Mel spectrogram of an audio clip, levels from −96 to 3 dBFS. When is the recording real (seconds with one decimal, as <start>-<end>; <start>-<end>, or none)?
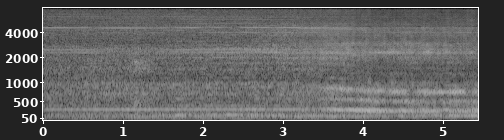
0.0-3.2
